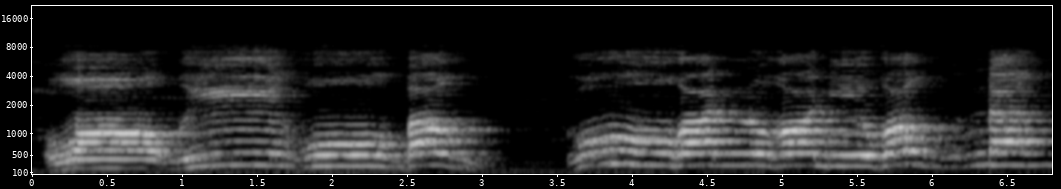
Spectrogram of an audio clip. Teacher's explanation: Huruf Gha salah satu huruf yang harus terdengar menebal suaranya. Caranya, pangkal lisan angkat ke belakang.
